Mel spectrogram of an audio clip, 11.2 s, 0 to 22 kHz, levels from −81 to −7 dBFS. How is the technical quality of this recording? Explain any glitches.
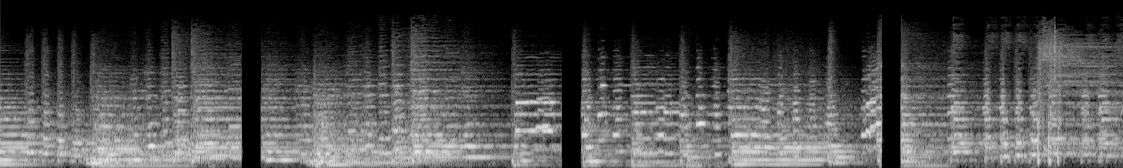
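The recording is interrupted by three gaps between chunks: 2.41–2.61 s, 5.61–5.81 s and 8.81–9.01 s. Each 200 ms hole of silence falls after a 3-second chunk. The waveform drops to flat silence with hard edges, and the spectrogram shows blank vertical stripes.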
